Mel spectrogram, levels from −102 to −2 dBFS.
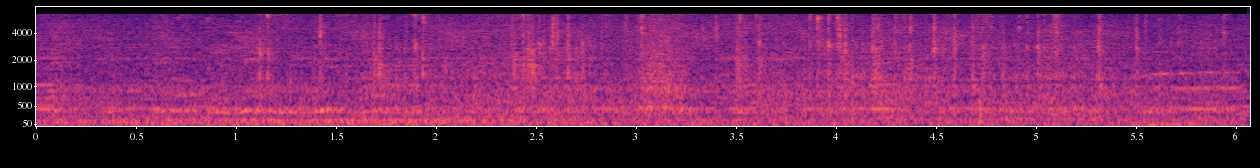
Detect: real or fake real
